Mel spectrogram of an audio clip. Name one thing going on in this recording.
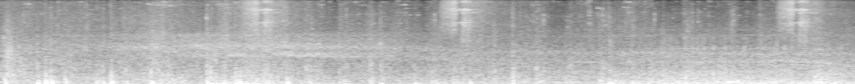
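Hooves thud steadily on rocky ground as a horse gallops.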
